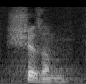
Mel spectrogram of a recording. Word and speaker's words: schism: or as our British friends would say, schism. Brutal schism. I like the English pronunciation of schedule. They say schedule. A schedule sounds much better than schedule, but this is schism here for you if you're British.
